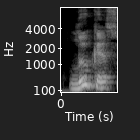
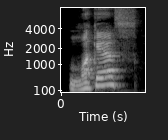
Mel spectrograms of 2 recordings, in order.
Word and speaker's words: Lucas: We got Keenan as Lucas, but he pronounces it Luckass.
